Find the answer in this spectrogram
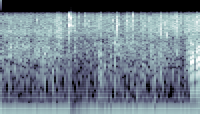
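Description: Shovel digging into packed snow: a few short crunching, scraping strokes over a steady noisy background.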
